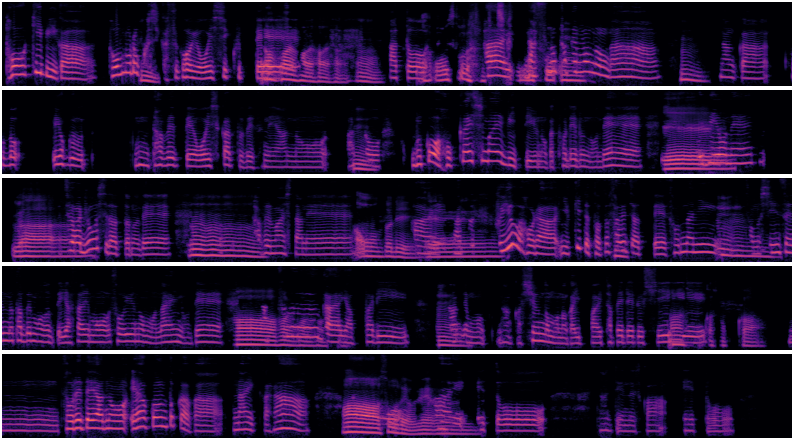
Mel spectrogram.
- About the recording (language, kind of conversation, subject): Japanese, podcast, 子どものころ、自然の中でいちばん印象に残っている思い出を教えてくれますか？
- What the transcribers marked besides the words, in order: chuckle; other background noise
